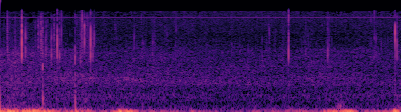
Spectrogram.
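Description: Strong gusting wind buffeting the camera's microphone: a low rumble that eases in the middle and builds again near the end.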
